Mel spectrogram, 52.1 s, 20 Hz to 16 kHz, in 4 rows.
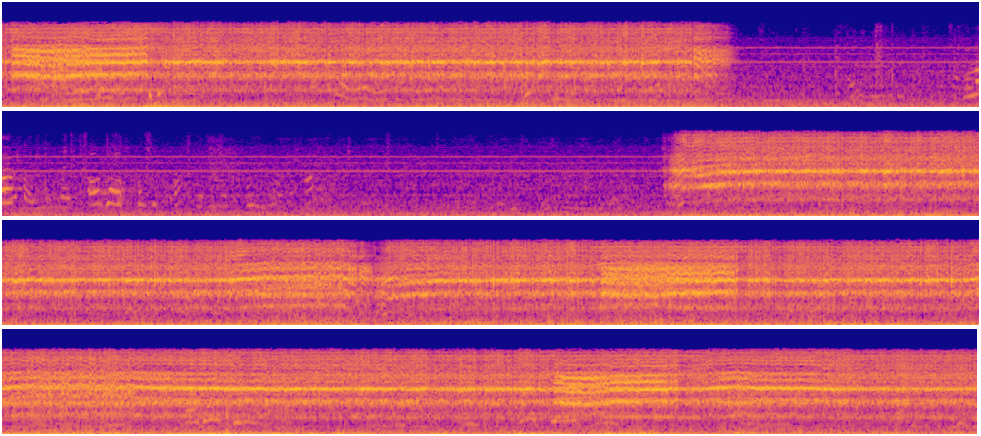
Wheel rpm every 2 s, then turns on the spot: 160, 160, 160, 160, 110, 0, 0, 0, 0, 0, 10, 140, 160, 160, 160, 130, 160, 160, 160, 160, 160, 160, 160, 160, 160, 160.
none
